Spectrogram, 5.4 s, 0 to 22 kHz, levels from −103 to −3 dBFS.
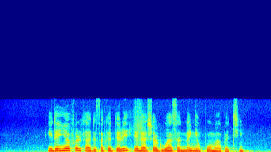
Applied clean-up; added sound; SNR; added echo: none; none; none; none.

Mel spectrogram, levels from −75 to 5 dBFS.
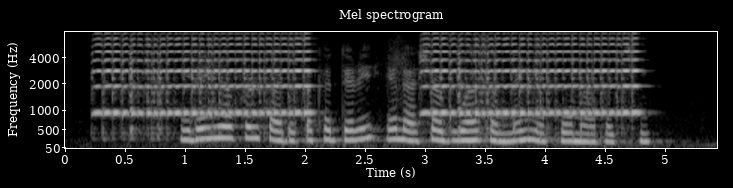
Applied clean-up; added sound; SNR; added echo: none; Bowed string instrument; -3 dB; none.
